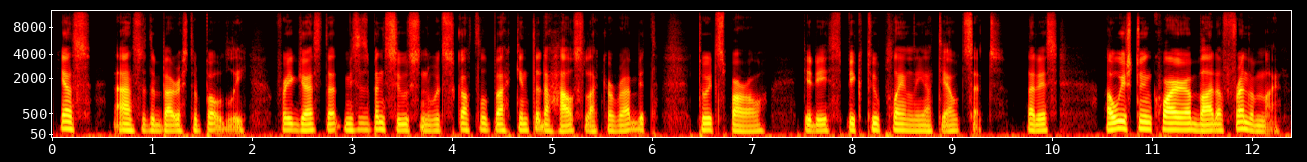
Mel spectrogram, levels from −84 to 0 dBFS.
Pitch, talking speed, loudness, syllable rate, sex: 125 Hz, 200 wpm, -22 LUFS, 5.9 syllables/s, male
